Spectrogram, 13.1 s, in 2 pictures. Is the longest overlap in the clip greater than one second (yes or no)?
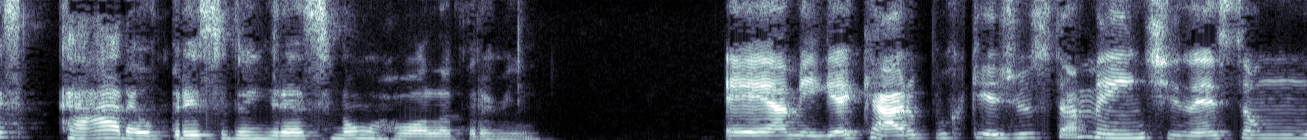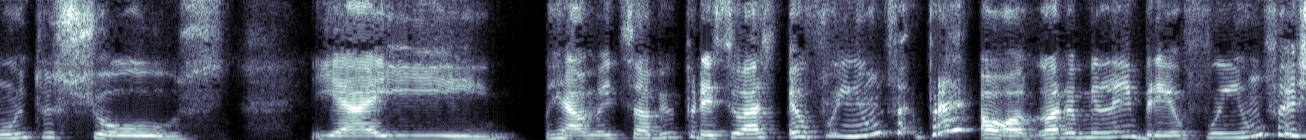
no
